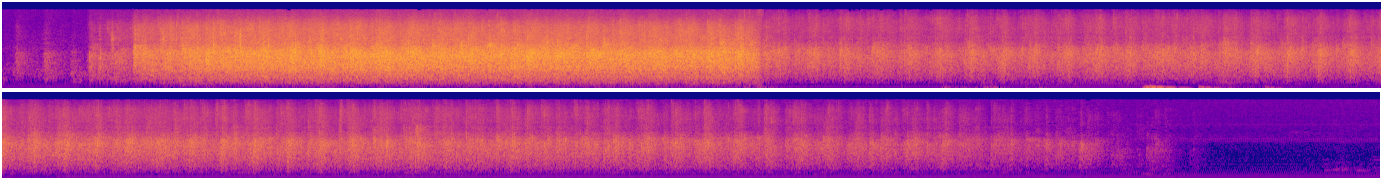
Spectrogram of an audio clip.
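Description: Audience applauding as an award is presented. The applause starts loud about a second in, drops suddenly to a lower, steady clapping after about seven seconds, and dies away shortly before the end.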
